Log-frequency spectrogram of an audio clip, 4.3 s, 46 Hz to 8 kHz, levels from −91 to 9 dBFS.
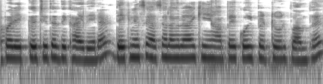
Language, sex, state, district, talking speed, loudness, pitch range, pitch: Hindi, female, Uttar Pradesh, Hamirpur, 290 wpm, -14 LUFS, 220-235 Hz, 230 Hz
